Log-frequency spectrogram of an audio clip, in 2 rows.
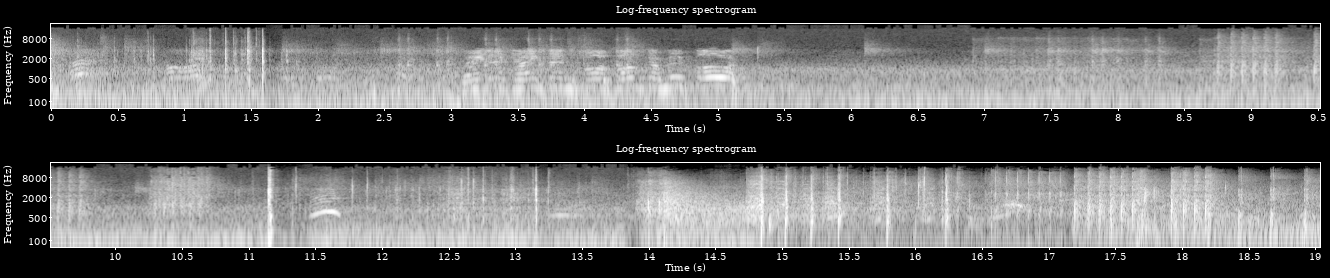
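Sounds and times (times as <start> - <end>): airsoft guns firing full-auto: 8.7 - 11.4, 13.8 - 19.0
sharp loud crack: 13.8 - 19.0.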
